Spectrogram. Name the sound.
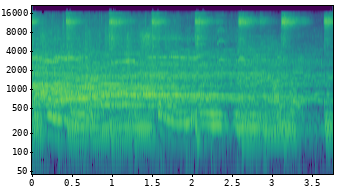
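crowd applauding and cheering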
